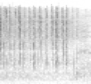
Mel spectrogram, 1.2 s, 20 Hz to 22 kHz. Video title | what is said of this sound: WWII Ithaca 1911 - Bay of Pigs? - Uncle Guns' Review - Historical Gun Review - Griffin Arms | sounds like a rattle can when you when you shake it everything's loose in this this thing has been whooped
